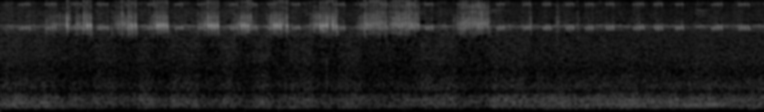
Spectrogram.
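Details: Loud, high, rasping bursts from grasshoppers in a flowery meadow come about twice a second for several seconds, then fade to a quieter, steadier buzzing.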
